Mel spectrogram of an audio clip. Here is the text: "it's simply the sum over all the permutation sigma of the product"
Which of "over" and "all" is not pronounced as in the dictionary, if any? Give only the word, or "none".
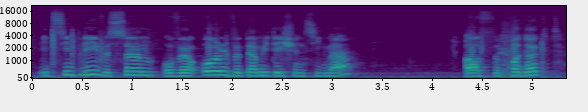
none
